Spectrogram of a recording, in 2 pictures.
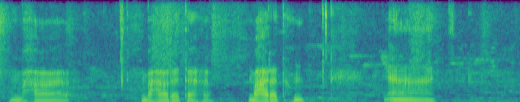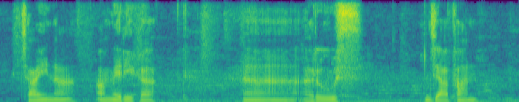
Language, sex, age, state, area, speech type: Sanskrit, male, 18-30, Uttarakhand, rural, spontaneous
